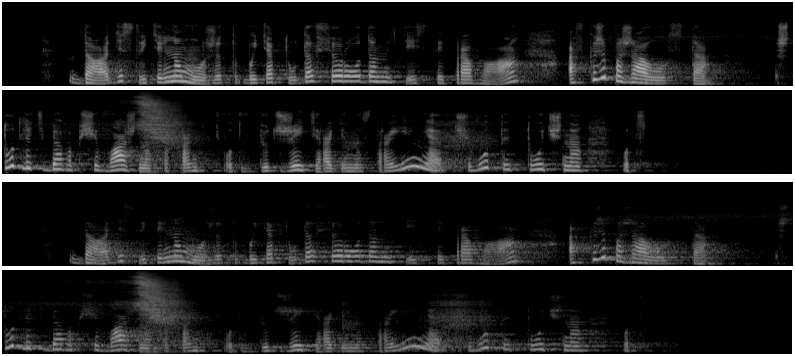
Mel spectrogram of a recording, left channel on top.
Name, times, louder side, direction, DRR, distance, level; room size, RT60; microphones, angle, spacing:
voice 1, 0.7-7.1 7.7-14.0 14.3-14.4, left 6 dB, 75° left, 16 dB, 0.3 m, -34 dB
Fireworks, 1.0-9.8 11.3-11.4 11.9-12.8, right 2 dB, 50° right, 3.3 m, -48 dB
9.2 x 5.3 x 8.1 m, 1.4 s
head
